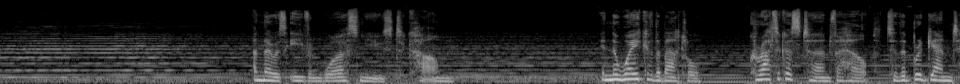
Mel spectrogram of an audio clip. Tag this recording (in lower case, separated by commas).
woman speaking, music, narration, speech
